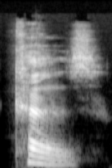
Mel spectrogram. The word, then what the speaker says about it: because: However, in reduced form, we don't say because. It's reduced to cuz. Cuz cuz I'm yawning cuz I'm tired. Repeat after me. I'm yawning cuz I'm tired. I'm yawning because I'm tired.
